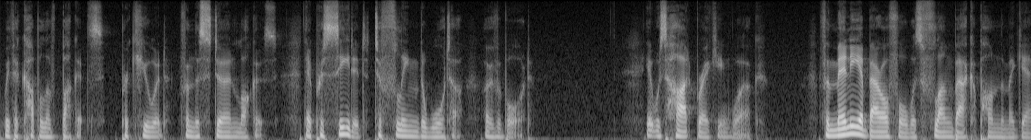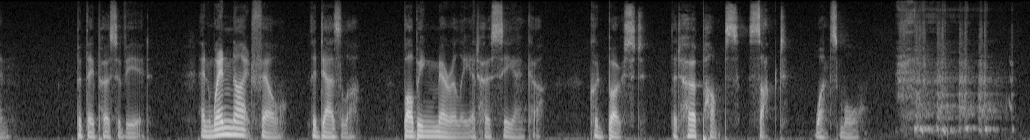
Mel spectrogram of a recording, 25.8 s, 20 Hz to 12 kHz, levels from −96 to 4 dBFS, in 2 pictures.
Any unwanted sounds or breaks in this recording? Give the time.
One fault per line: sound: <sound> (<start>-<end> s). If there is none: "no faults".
sound: laugh (24.1-25.6 s)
